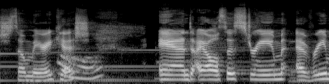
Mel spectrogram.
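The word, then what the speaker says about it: Merrykish: Instagram, Blue Sky, uh, under my name, but it's spelled M E R R Y K I S H. So, Mary Kish.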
